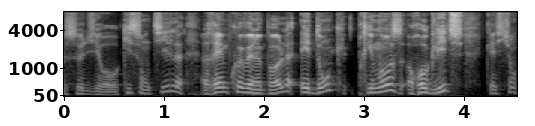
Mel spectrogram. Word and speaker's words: Evenepoel: Non, Evenepoel. Non. Poel. Poule. Comme une poule. Parce que OE c'est ou, comme Woodpool.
